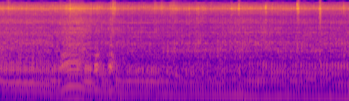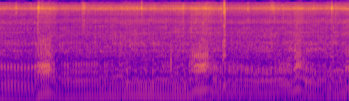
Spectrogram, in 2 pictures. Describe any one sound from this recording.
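A vehicle's body rattles and clunks over bumps.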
